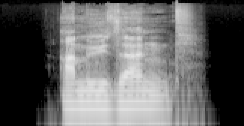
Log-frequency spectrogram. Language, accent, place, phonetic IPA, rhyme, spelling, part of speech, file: German, Germany, Berlin, [amyˈzant], -ant, amüsant, adjective, De-amüsant.ogg
- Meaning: amusing, fun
